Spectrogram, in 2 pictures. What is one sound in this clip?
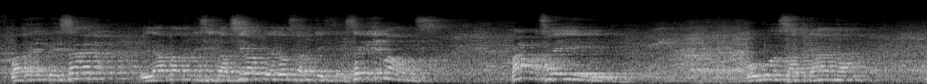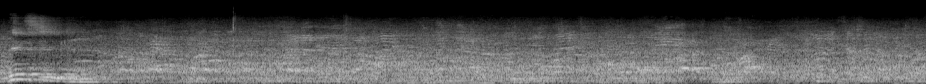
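A lively crowd chatters and cheers.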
